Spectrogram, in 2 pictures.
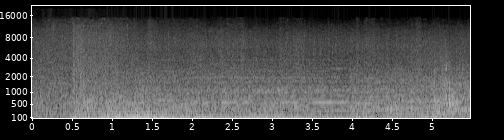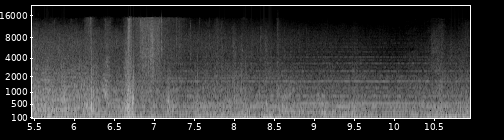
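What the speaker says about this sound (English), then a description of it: "The thunder sounded much too close and full of angry power." Steady heavy rain with wind and rolling thunder during a storm by the sea in the game What Remains of Edith Finch, a dense wash of downpour with a few sharper cracks midway and no talk.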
